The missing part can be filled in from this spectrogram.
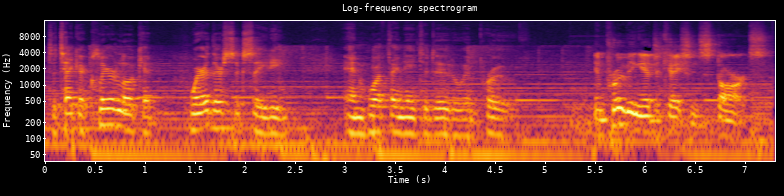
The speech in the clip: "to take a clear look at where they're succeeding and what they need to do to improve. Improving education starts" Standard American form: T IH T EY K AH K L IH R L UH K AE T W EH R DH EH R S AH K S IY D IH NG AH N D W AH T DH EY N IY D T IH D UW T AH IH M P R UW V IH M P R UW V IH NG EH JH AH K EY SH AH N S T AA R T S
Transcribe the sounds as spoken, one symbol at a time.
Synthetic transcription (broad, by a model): T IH T EY K AH K L IH R L UH K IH T W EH R DH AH R S AH K S IY D IH NG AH N W AH T DH EY N IY D T IH D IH T AH IH M P R UW V IH M P R UW V IH NG EH JH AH K EY SH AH N S T AA R T S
